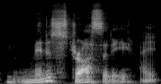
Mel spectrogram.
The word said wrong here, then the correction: Mintstrosity: How do you spell that? – M-I-N. – Uh-huh. – Oh, it's Mintstrosity. Mintstrosity. – Oh, it's even better.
